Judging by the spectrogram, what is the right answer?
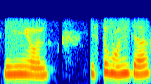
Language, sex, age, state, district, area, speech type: Nepali, female, 18-30, West Bengal, Kalimpong, rural, conversation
